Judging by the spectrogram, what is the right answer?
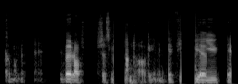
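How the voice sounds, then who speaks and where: A man's voice: lowish voice, little pitch movement, very fast, slight background noise. A young man producing music on a livestream, chatting loosely with his viewers in a rambling, casual way. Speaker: music producer streaming live.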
